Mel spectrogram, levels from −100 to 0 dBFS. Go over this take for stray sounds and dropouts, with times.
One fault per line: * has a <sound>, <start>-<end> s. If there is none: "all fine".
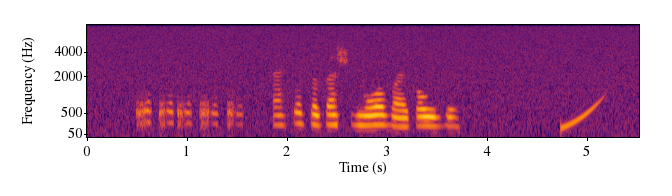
* has a laugh, 0.5-1.6 s
* has a chirp, 4.7-5.2 s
